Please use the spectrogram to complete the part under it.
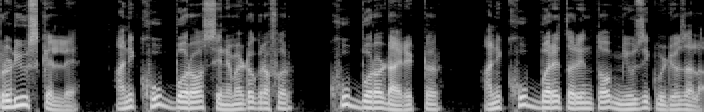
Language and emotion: Goan Konkani, neutral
